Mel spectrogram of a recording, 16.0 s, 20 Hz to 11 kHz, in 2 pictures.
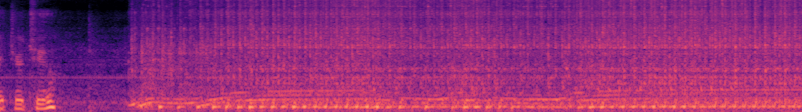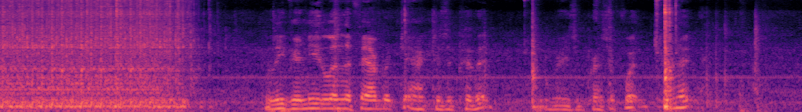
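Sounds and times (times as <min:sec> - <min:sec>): sewing machine stitching: 0:01.3 - 0:10.2.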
